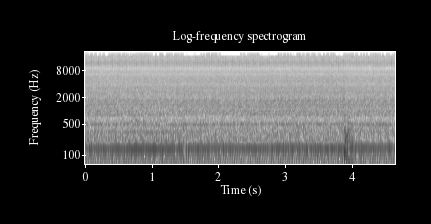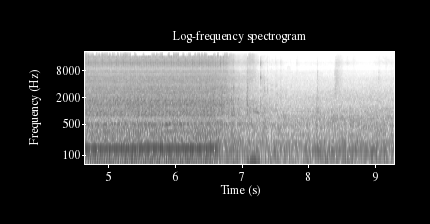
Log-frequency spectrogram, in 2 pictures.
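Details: 2017-2019 Toyota Highlander after new spark plugs, PCV valve and throttle body cleaning with intake refitted: smooth steady idle with even hum, no misfire stumbles or ticking, switched off after a few seconds; normal idle.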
